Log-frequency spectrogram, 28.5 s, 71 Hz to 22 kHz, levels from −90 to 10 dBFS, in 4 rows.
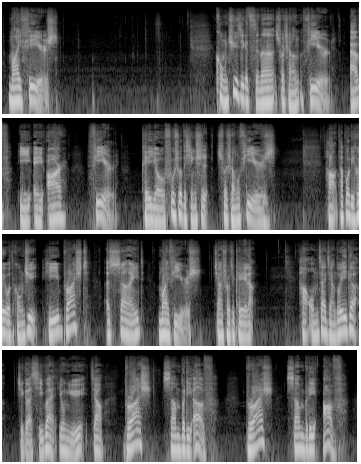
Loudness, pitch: -17 LUFS, 120 Hz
